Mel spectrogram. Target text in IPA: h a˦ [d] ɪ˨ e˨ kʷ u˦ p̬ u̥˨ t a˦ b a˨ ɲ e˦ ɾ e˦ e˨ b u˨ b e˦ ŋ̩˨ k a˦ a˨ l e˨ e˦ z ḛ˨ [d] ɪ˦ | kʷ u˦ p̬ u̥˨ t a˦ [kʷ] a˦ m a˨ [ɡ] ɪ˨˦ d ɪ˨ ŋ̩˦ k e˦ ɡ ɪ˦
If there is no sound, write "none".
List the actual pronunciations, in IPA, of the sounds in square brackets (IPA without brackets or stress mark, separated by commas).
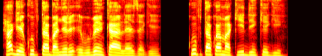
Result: ɡ, ɡ, kʷ, k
